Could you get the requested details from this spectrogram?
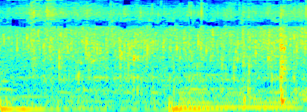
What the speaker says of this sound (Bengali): আবার আলুটা ভাজা হচ্ছে।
